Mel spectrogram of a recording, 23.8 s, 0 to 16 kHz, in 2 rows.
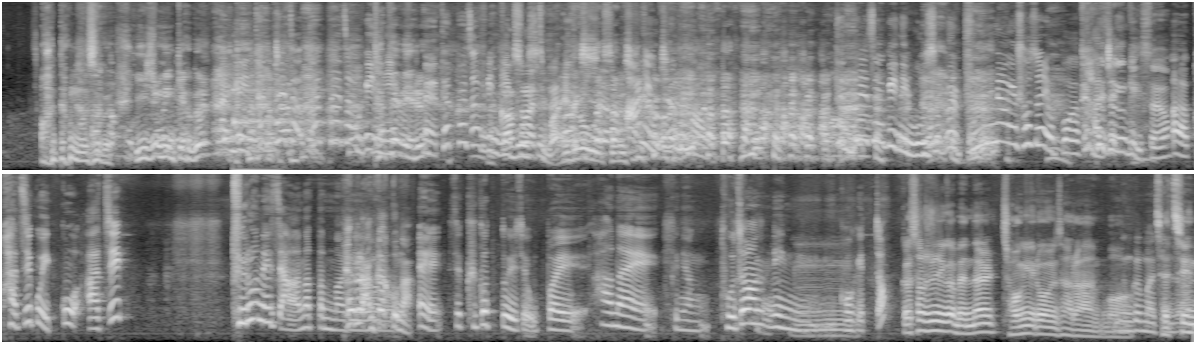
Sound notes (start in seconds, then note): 9.3 laughing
